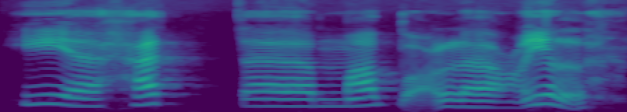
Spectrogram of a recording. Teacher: Nah, di sini ada matla, berarti hukum bacaannya qalqalah. Ada huruf to di sana, maka dibaca mantul.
